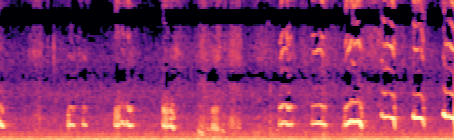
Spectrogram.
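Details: Maltese puppies, four weeks old, whimpering in short, high, wavering squeals. Some slide upward and others dip, spaced irregularly about three per second, with soft low background hum.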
